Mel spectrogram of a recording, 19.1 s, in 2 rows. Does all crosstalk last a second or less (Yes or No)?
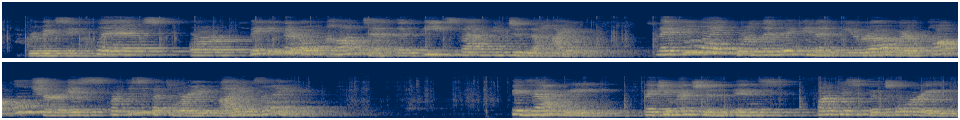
Yes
